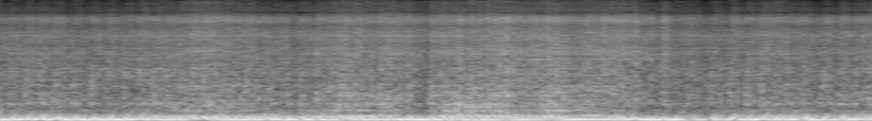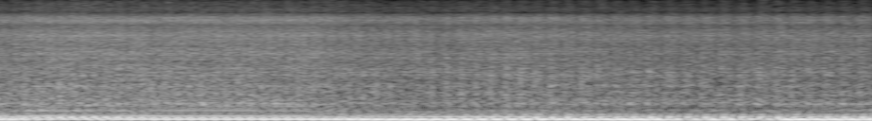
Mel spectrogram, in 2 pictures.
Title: spyder misfiring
